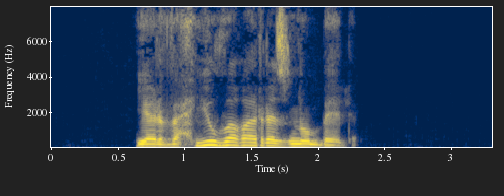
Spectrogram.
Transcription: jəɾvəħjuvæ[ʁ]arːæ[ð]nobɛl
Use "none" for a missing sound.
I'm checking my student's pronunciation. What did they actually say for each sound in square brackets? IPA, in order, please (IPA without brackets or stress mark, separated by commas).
ʁ, z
